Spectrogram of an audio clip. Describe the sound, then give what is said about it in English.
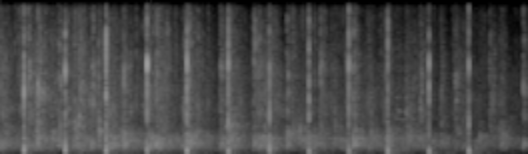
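A church audience applauds a father's newborn child, with a steady, evenly spaced clap standing out above a softer wash of scattered clapping. No one speaks over it. “We applaud what the Lord's given you, brother.”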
